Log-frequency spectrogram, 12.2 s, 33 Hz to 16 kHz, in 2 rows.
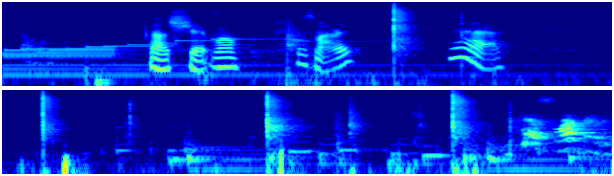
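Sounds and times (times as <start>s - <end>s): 
speech: 1.5s - 3.6s, 4.5s - 5.1s, 11.3s - 12.1s
sharp loud hand slaps: 3.8s - 4.8s, 6.4s - 7.7s, 8.6s - 11.4s.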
